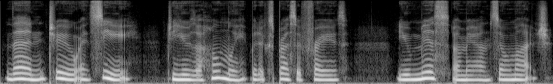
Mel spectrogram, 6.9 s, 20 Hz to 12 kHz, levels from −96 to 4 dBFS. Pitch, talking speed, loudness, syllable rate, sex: 210 Hz, 130 wpm, -14 LUFS, 4.1 syllables/s, female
